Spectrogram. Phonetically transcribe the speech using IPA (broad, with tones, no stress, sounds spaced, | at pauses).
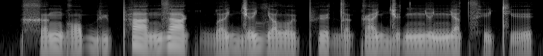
x ɐ˩˥ ŋ ɡ ɔ˩˥ b y˩˥ pʰ a˥˨ n z a˥˨ k ɡ͡b ɐ˩˥ ɟ ɐ˩˥ ʎ ɪ˩˥ lˠ y˩˥ pʰ ʏ˥˨ d ɐ˩˥ k a˩˥ ɟ ʏ˩˥ d ɲ ə˥˨ ɲ a˥˨ t͡sʰ ɪ˩˥ cʰ ɪ˩˥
